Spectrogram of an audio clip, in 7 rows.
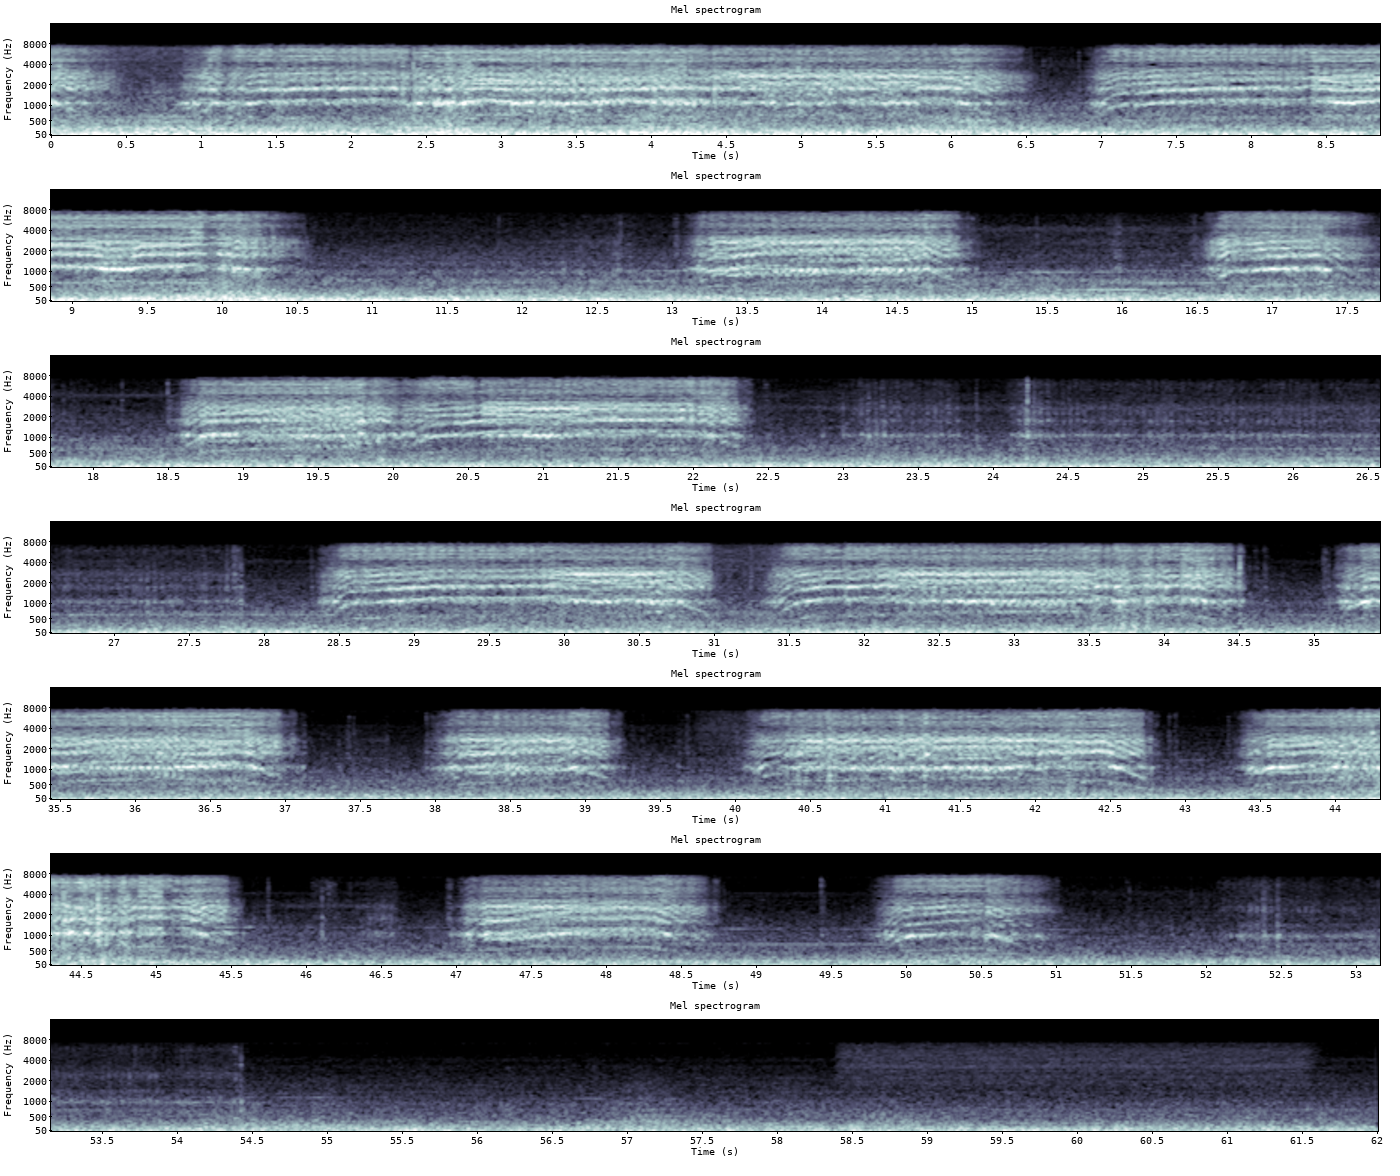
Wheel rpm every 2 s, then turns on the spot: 90, 160, 150, 90, 150, 10, 60, 50, 60, 100, 140, 20, 30, 30, 110, 100, 160, 80, 70, 60, 130, 80, 90, 60, 50, 40, 10, 10, 0, 0, 0.
22-28 36-38 52-56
